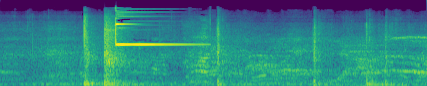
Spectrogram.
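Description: Soccer ball thuds: a hard strike about a second in, followed by a high steady tone lasting about a second, then a few lighter knocks of the ball on the turf and boards.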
